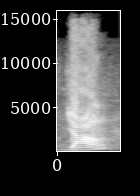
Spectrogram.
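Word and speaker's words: 羊: Because in Chinese, it is one single character pronounced as yang that represents all.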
